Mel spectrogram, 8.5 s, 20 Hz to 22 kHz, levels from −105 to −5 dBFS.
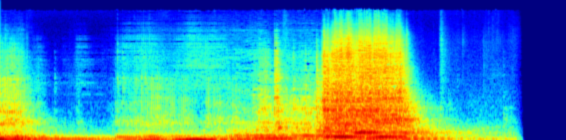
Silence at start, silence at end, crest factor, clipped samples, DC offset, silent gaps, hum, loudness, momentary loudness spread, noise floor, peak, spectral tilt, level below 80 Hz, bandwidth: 0 s; 0.9 s; 18 dB; under 0.1%; under 0.1%; none; none; -16 LUFS; 21 LU; -42 dBFS; 0 dBFS; -5 dB/octave; -24 dBFS; 14.5 kHz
